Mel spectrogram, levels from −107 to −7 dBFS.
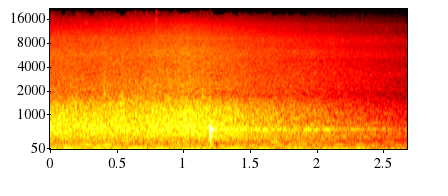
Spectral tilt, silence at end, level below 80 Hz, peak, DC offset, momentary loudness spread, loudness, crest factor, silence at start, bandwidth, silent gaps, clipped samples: -4 dB/octave; 0 s; -38 dBFS; 0 dBFS; under 0.1%; 18 LU; -24 LUFS; 24 dB; 0 s; 18.5 kHz; none; under 0.1%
